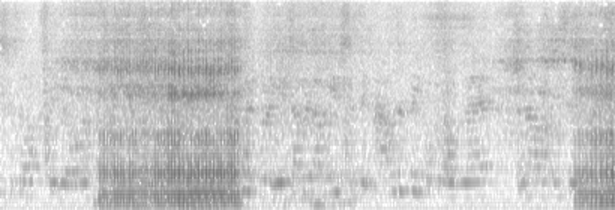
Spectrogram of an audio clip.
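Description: Loud, rough, rattling snores on the in-breath, separated by quieter breathing; typical snoring.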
